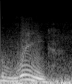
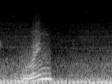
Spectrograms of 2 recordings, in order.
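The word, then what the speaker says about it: Vinh: So today we are going to a city called Binh. It's V-I-N-H, Binh. I think they pronounce it as Binh.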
